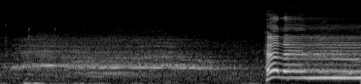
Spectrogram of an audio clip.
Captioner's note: audience cheering and applauding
